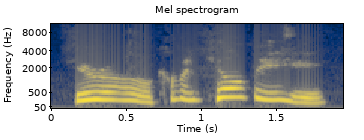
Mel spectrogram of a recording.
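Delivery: high, drawn-out mock cry; mock yell. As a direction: call out in a high voice, imitating her. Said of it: "she yells".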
